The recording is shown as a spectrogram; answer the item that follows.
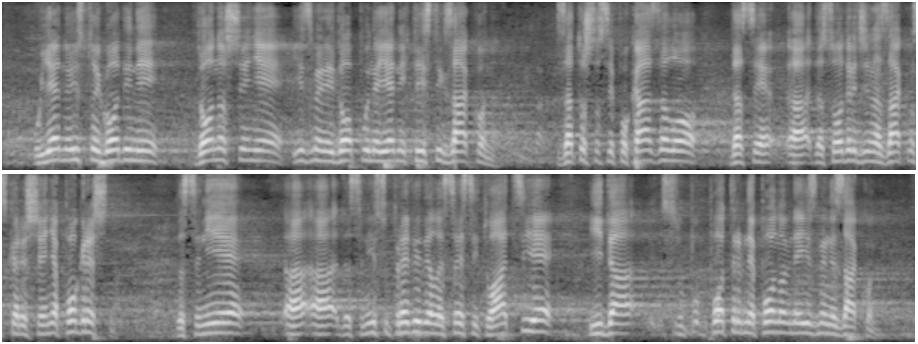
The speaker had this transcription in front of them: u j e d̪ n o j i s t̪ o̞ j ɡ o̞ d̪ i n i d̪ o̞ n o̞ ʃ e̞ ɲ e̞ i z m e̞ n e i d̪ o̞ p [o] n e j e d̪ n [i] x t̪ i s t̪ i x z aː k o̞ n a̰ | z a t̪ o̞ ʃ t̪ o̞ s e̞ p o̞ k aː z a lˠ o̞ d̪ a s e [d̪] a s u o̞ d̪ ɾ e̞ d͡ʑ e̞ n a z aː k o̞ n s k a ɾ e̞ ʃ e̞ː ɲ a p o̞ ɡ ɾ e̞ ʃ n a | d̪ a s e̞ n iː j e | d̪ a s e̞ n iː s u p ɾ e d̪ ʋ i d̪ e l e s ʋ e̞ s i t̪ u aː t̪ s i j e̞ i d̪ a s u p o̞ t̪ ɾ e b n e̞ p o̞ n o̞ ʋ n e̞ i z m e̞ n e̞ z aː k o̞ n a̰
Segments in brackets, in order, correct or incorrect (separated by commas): incorrect, correct, correct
